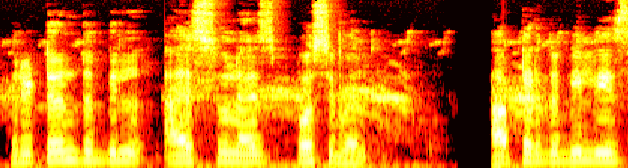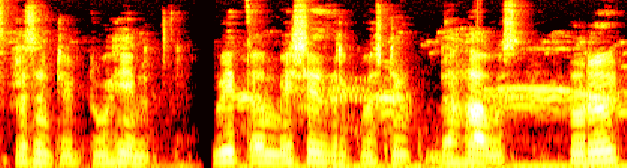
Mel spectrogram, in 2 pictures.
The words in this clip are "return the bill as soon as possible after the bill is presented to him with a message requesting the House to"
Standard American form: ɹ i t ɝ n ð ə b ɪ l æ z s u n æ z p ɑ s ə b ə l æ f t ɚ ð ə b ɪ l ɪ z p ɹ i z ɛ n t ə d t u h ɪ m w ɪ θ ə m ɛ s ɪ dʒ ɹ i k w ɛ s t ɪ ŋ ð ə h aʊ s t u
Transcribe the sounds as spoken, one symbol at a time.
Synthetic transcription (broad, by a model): ɹ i t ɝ n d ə b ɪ l æ z s u n æ z p ɑ s ə b ə l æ f t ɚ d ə b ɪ l ɪ z p ɹ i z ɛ n t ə d t u h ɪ m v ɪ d ə m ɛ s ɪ z ɹ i k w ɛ s t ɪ ŋ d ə h aʊ s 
